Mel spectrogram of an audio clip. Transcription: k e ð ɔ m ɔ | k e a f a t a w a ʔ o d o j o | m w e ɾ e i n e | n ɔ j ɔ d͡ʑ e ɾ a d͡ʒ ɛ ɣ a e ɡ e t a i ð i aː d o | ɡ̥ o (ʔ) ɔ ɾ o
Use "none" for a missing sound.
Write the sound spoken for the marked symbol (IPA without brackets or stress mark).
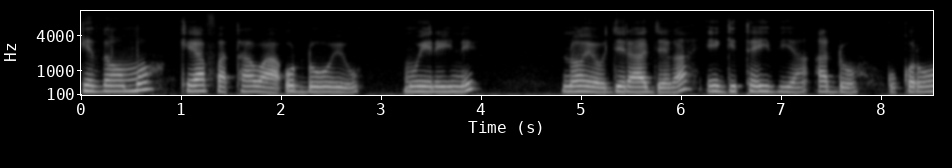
k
